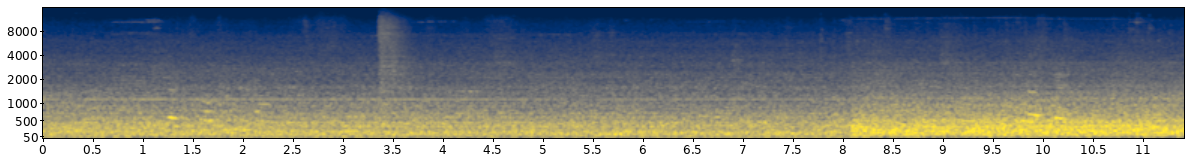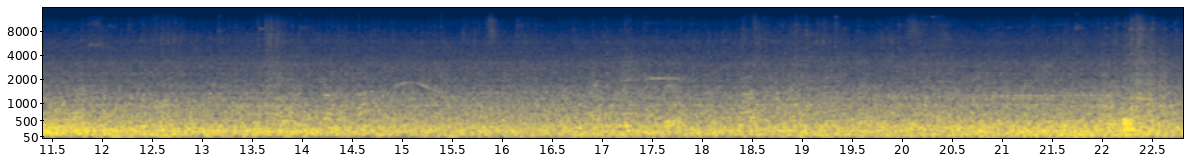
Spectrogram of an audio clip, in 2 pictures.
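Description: A vehicle's engine rumbles steadily from inside as it drives along.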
